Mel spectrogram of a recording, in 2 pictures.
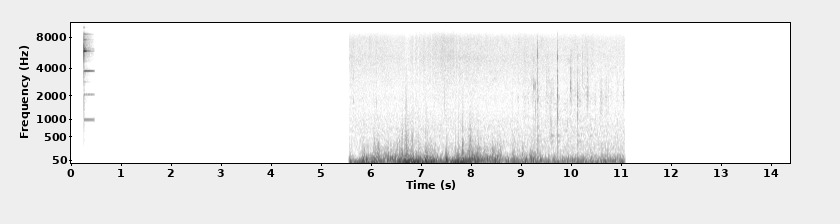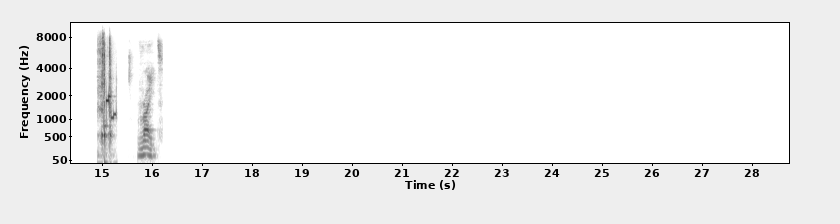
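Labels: At 0.22 seconds, glass chinks quietly. Then, at 5.54 seconds, you can hear wind. After that, at 14.88 seconds, the sound of a telephone is heard. Finally, at 15.7 seconds, a voice says "Right."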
